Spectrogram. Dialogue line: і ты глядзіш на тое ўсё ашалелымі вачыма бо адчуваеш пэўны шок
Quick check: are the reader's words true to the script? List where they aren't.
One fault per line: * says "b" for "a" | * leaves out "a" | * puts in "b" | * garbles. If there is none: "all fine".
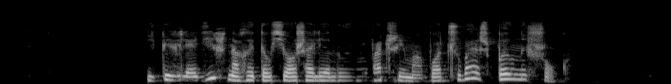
* says "гэта" for "тое"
